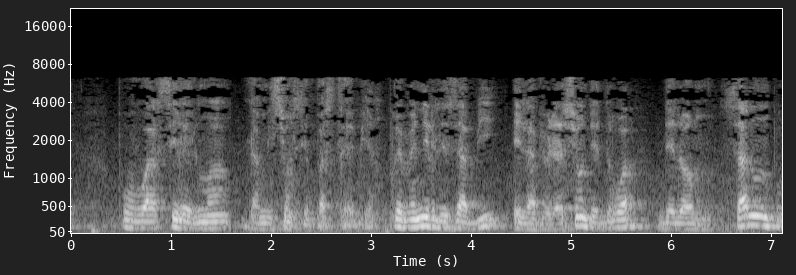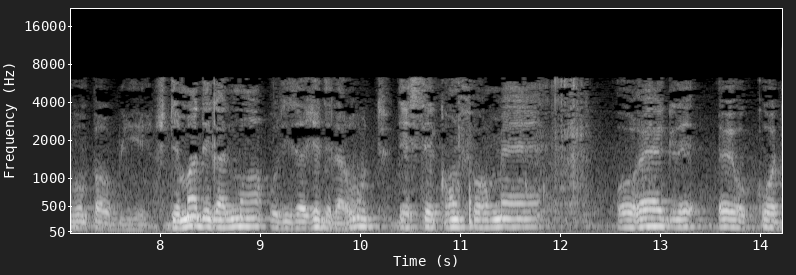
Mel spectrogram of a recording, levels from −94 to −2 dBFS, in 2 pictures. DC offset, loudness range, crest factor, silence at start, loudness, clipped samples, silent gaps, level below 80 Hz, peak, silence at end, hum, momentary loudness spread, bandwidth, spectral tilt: under 0.1%; 2 LU; 18 dB; 0 s; -23 LUFS; under 0.1%; none; -50 dBFS; -4 dBFS; 0 s; none; 12 LU; 6.6 kHz; -7.5 dB/octave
